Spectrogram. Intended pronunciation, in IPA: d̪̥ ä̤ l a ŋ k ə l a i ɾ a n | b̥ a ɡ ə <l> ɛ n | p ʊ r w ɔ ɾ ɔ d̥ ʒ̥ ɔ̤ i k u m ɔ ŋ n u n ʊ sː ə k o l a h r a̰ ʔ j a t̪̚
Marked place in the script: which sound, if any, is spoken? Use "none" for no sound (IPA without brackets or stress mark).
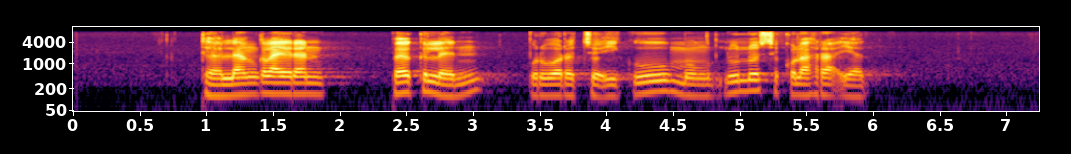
l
